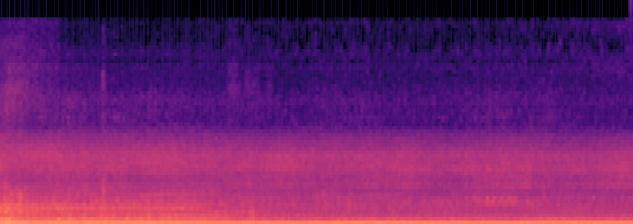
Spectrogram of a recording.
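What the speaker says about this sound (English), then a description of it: "it's important to let it run at a low idle to help the cooling system bring down the engine temp" A stump grinder engine runs at low idle after hard work, a steady, low, even rumble held close throughout with no voices.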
